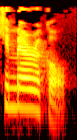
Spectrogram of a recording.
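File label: "chimerical", English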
